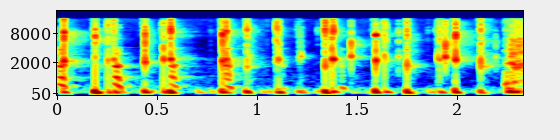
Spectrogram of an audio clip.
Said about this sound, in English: I don't even think we need to clap this week. This week we're gonna snap like we had a poetry club.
